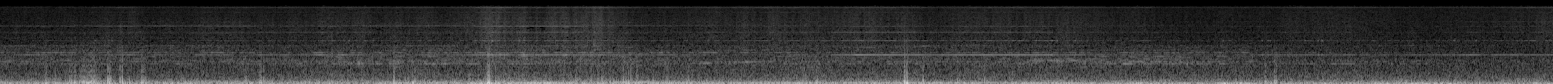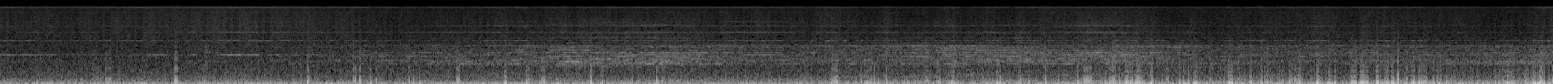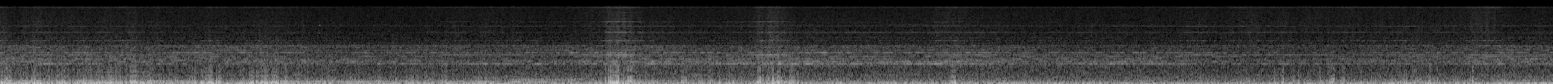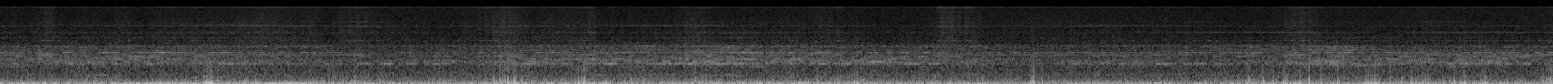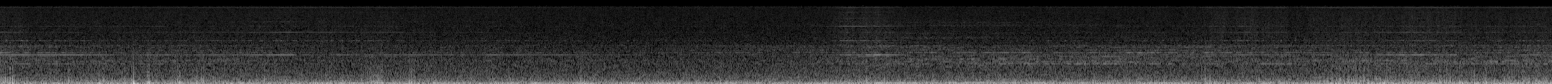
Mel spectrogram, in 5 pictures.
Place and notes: Binckhorstlaan, Den haag
Flag pole, contact microphones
